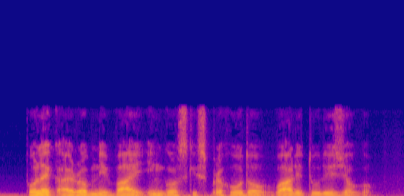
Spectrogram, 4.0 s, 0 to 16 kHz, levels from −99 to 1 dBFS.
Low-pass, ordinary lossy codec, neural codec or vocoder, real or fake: 7.2 kHz; none; codec, 16 kHz, 0.4 kbps, LongCat-Audio-Codec; fake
